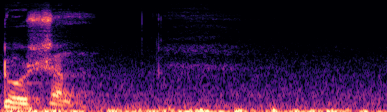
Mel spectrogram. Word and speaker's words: torsion: देखो ये TORSION टॉर्सन भी बहुत लोग बोलते हैं, लेकिन इसका सही उच्चारण है टोशन। आर इसमें साइलेंट रहेगा।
